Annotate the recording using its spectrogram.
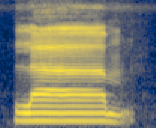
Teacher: জিহ্বার আগার কিনারা সামনের উপরের দাঁতের মাড়ির সঙ্গে লাগাইয়া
